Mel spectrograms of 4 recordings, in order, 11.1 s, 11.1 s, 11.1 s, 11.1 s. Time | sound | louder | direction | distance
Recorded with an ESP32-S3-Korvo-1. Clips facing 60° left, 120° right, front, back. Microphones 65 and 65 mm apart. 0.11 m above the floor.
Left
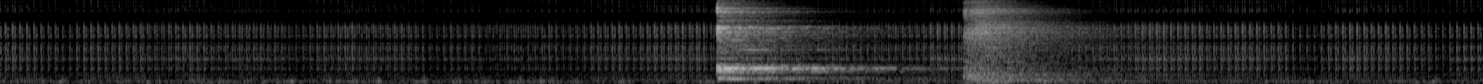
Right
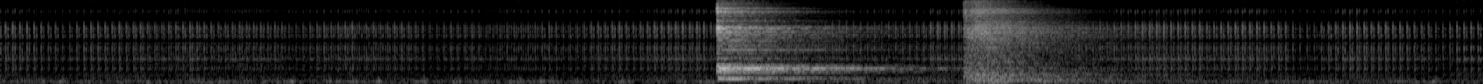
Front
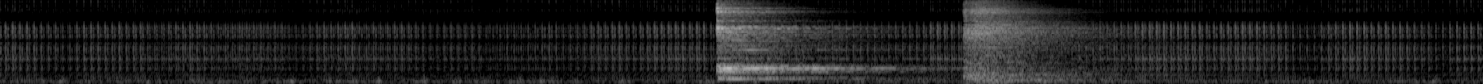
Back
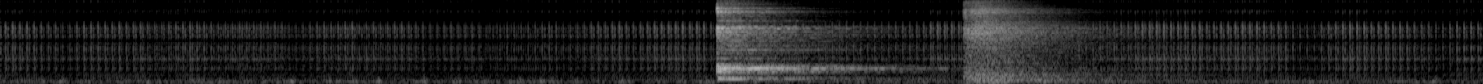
5.4 | a cowbell | left 1 dB, even | 120° left | 1.4 m
7.2 | tearing paper | left 1 dB, even | 55° left | 2.5 m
